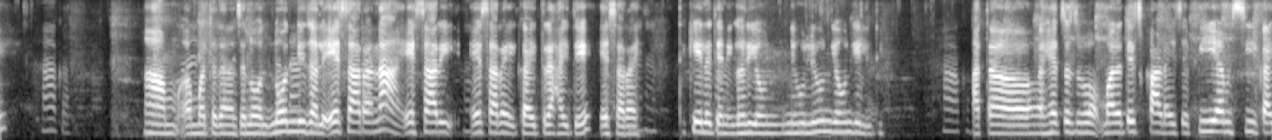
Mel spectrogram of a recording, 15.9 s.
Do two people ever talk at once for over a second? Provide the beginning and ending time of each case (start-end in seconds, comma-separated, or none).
2.1-5.0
